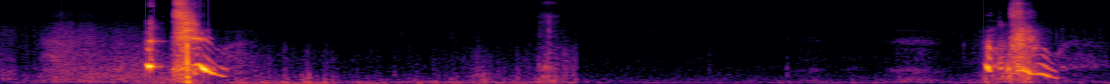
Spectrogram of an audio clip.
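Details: Allergic sneezing fit from a bouquet of lilies: two loud sneezes, a sharp intake before the first and a quiet pause between.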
